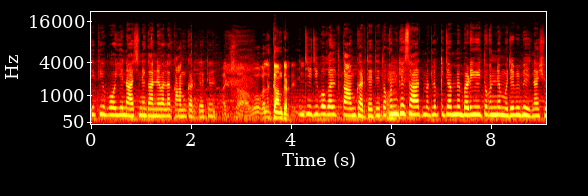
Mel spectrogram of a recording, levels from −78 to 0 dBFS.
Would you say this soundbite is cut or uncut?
uncut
